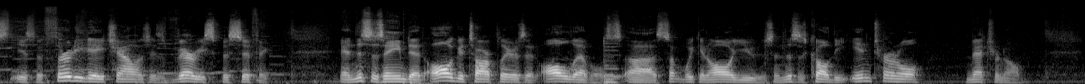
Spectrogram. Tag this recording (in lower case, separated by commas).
speech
